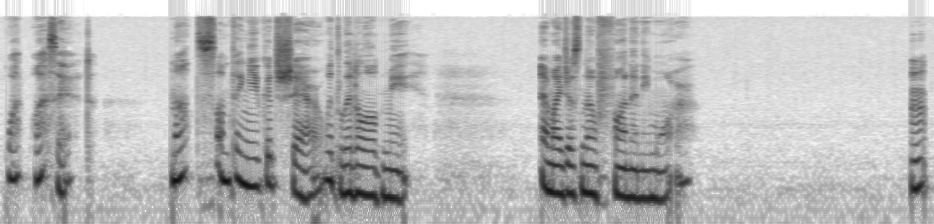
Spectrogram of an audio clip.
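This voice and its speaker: Woman acting a dark-voiced possessive girlfriend in ASMR role-play. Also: fairly low pitch, no room sound. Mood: teasing suspicion. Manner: slow, teasing, interrogating murmur. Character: possessive, jealous rich girlfriend, teasing and controlling.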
